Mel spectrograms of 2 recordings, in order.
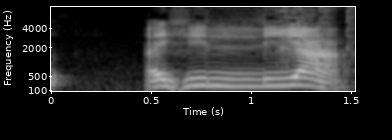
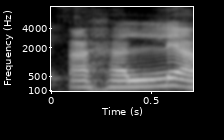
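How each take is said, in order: First: An 'i' vowel is heard after the 'h'. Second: No 'i' vowel is heard after the 'h'. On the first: The speaker calls it wrong. "हम लोग अक्सर अहिल्या ही बोलते हैं" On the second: The speaker calls it right. "जबकि अहल्या होता है"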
